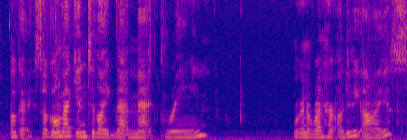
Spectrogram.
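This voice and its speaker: A woman's somewhat breathy voice, medium in pitch, with ordinary pitch variation and a fairly slow pace. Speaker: beauty YouTuber. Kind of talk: casual makeup tutorial talk to camera.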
